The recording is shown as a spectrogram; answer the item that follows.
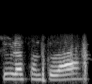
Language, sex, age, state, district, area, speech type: Odia, female, 60+, Odisha, Angul, rural, conversation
